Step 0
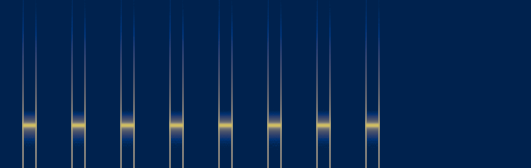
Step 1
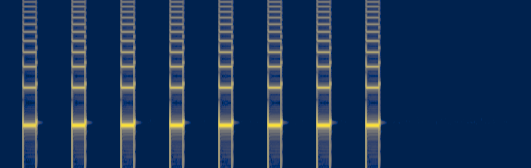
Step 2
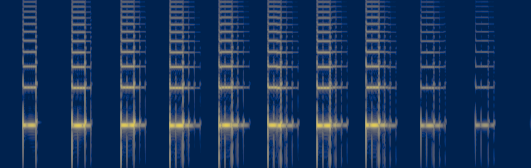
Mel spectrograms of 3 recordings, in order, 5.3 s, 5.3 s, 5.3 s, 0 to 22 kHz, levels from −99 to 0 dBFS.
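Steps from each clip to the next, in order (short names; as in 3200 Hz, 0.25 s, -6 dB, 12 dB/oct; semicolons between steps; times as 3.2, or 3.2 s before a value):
EQ curve 140 Hz 0 dB, 430 Hz -3 dB, 800 Hz -11 dB, 1100 Hz +12 dB, 2000 Hz -6 dB, 3300 Hz +2 dB; sample leveller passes 5; AGC gain up to 8 dB
feedback echo 0.547 s, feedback 35%, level -17 dB; tape flanging out of phase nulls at 1.8 Hz, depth 3 ms; gain -9 dB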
